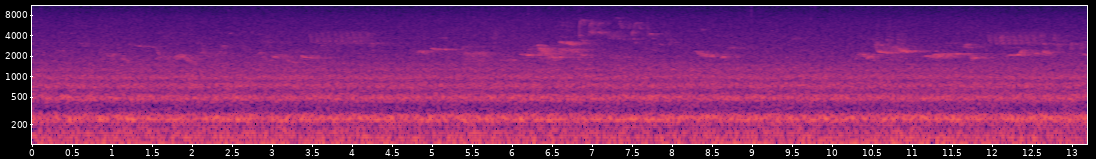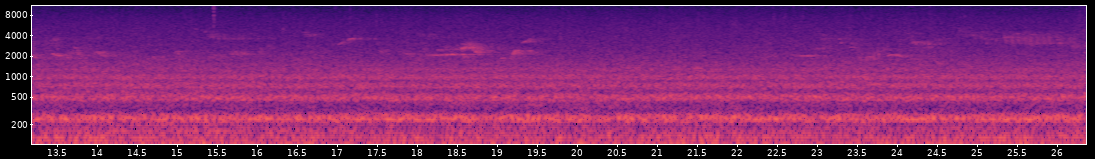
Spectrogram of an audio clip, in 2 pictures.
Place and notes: {"title": "Königsheide, Berlin, Deutschland - humming trees", "date": "2020-06-27 15:45:00", "description": "intense and amazing humming in the trees, probably caused by bees, must be thousands, couldn't see them though.\n(Sony PCM D50, Primo EM172)", "latitude": "52.45", "longitude": "13.49", "altitude": "37", "timezone": "Europe/Berlin"}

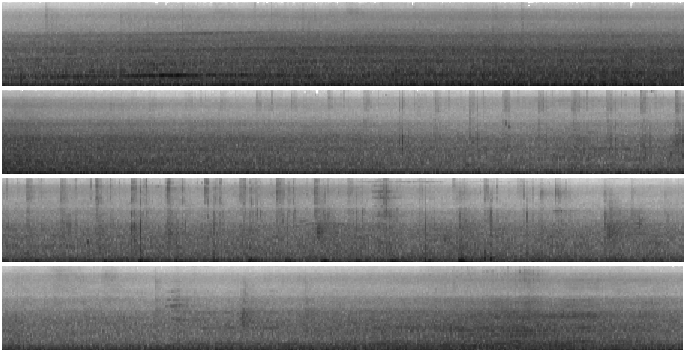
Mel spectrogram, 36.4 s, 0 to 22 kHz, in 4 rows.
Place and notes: {"title": "Taipei, Taiwan - In the next to the MRT track", "date": "2012-12-07 19:44:00", "latitude": "25.14", "longitude": "121.49", "altitude": "9", "timezone": "Asia/Taipei"}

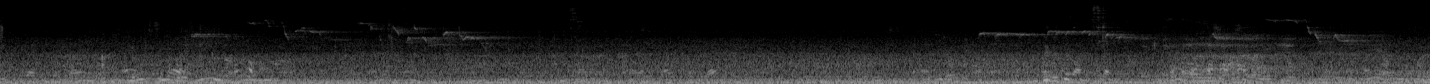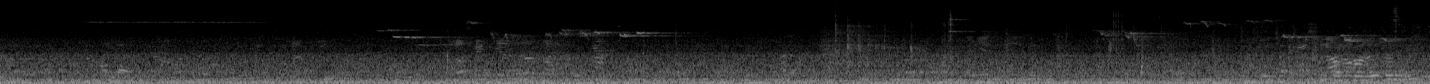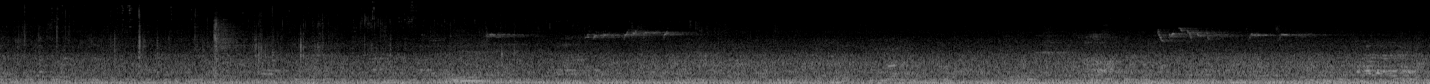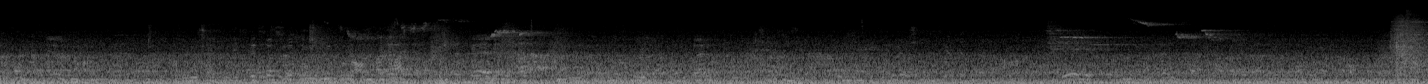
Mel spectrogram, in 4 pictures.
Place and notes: {"title": "cologne, brüsseler platz, at the benches - evening ambience", "date": "2013-05-23 22:10:00", "description": "cold spring evening, people cleaning up after an event.\n(Sony PCM D50)", "latitude": "50.94", "longitude": "6.93", "altitude": "59", "timezone": "Europe/Berlin"}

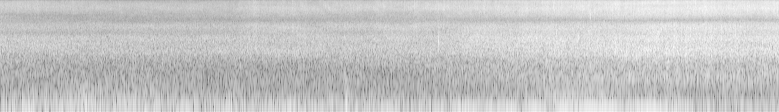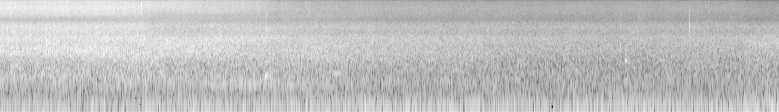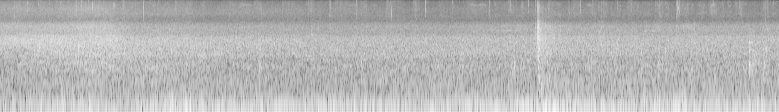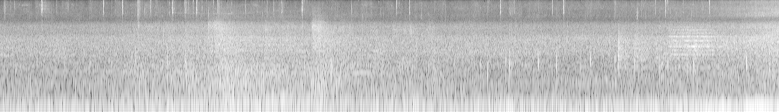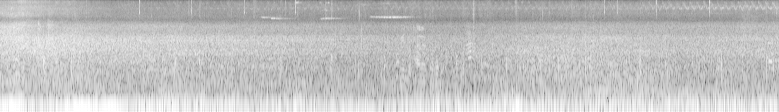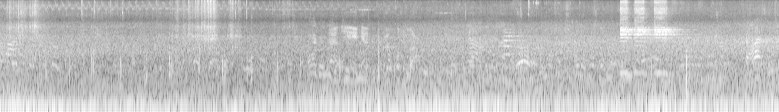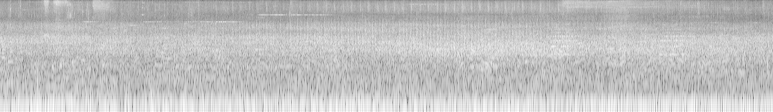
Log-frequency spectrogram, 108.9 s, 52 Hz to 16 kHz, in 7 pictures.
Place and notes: {"title": "Sichuan Road, Shanghai - Small streets at night", "date": "2013-12-02 20:36:00", "description": "Small streets at night, Traffic Sound, Old small streets, Narrow channel, Binaural recordings, Zoom H6+ Soundman OKM II", "latitude": "31.24", "longitude": "121.48", "altitude": "15", "timezone": "Asia/Shanghai"}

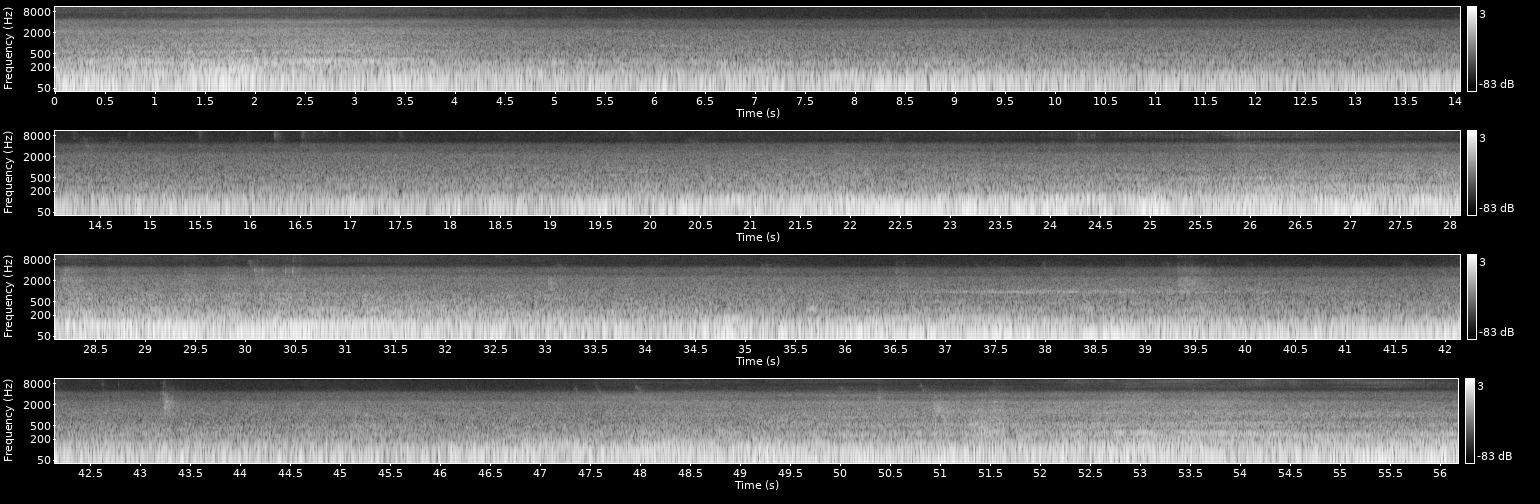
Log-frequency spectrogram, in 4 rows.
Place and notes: {"title": "國防里, Hualien City - Environmental sounds", "date": "2014-02-24 11:59:00", "description": "Aircraft flying through, Traffic Sound, Environmental sounds\nPlease turn up the volume\nBinaural recordings, Zoom H4n+ Soundman OKM II", "latitude": "23.99", "longitude": "121.61", "timezone": "Asia/Taipei"}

